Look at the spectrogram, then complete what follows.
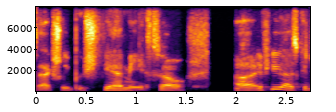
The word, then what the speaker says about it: Buscemi: I wanted to wait to correct you guys on this, but Steve Buscemi, as you've been saying it, it's actually Buscemi.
